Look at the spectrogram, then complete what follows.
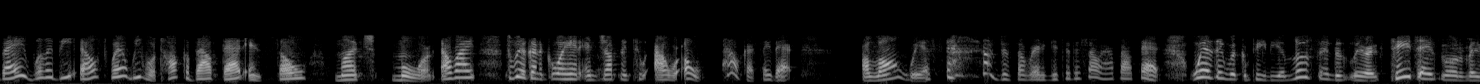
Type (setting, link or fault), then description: link, phone line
